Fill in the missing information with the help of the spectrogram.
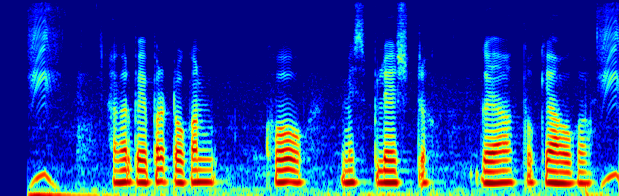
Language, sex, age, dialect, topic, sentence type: Hindi, male, 18-24, Hindustani Malvi Khadi Boli, banking, question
